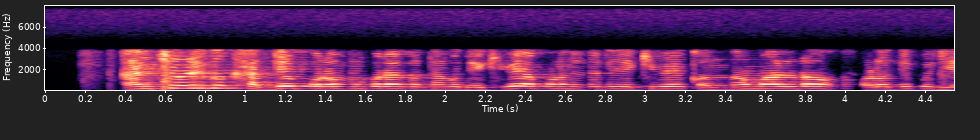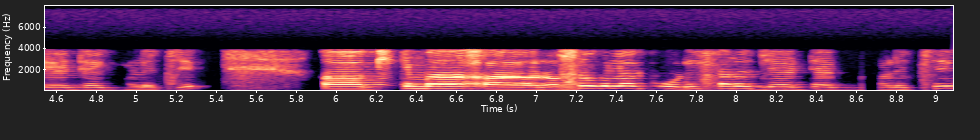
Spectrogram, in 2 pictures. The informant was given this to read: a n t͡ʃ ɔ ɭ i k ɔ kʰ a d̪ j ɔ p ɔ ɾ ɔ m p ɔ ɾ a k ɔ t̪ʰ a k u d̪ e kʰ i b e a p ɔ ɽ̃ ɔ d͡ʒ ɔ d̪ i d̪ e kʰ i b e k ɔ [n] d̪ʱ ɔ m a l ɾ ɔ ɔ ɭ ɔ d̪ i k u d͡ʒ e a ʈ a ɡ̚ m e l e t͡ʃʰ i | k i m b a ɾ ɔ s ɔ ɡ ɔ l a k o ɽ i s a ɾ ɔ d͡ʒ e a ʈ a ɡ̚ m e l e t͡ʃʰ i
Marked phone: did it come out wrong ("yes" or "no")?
no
